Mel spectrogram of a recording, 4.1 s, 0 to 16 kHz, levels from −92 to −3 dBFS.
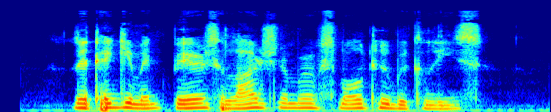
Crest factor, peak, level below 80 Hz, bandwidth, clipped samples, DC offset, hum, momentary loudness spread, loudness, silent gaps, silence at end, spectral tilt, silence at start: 18 dB; -6 dBFS; -42 dBFS; 11.5 kHz; under 0.1%; under 0.1%; none; 10 LU; -24 LUFS; none; 0.55 s; -7 dB/octave; 0.55 s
